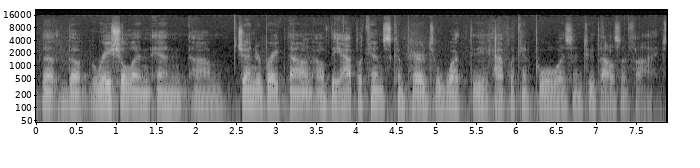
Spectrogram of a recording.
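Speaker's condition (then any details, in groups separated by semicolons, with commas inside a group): No condition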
